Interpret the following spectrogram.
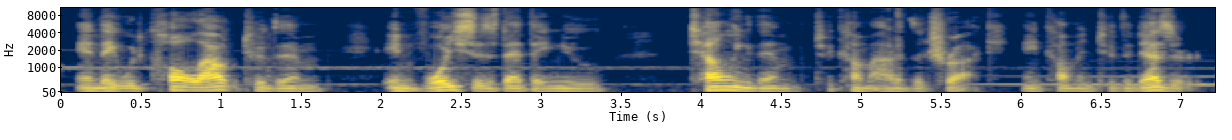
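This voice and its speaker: A man narrating a horror story in a measured, suspenseful way. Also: lowish voice, slight background noise.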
